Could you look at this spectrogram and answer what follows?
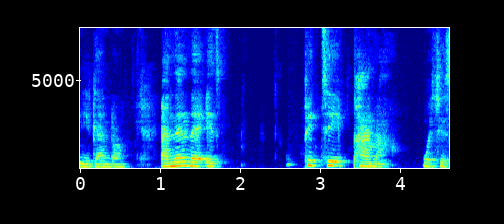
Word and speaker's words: Pyttipanna: And then there is Pitipana, which is spelled Pyttipanna.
